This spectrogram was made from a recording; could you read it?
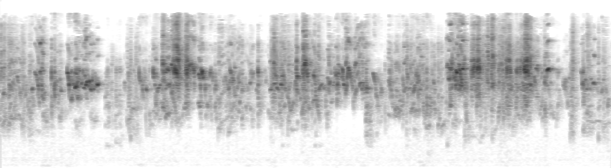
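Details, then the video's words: Pet budgerigars making happy sounds, a constant buzzy mix of chirps, squeaks and warbled notes that rises and falls in loud bursts. "happy budgie sounds"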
